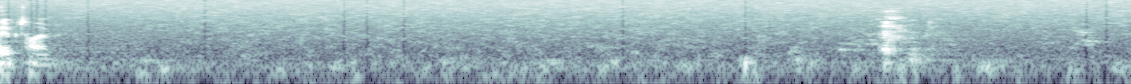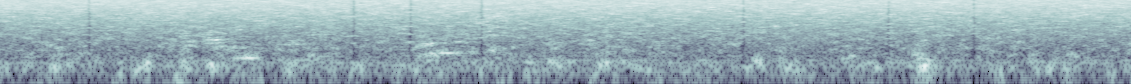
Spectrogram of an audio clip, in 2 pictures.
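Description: A man speaks into a microphone in a large hall, with long pauses.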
